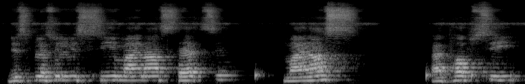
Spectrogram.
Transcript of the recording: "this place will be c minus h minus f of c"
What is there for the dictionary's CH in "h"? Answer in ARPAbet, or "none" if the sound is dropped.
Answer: S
